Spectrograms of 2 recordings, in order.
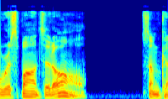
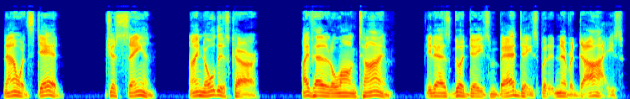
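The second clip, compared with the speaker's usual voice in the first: higher-pitched, insistent car owner; higher voice, protesting; defensive Shorty; 5 semitones higher, 3 dB louder than usual. Acted. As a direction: stand up for your car, pitched up.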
